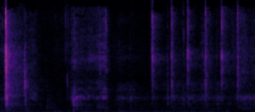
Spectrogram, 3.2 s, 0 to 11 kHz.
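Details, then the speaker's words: Hammerhead 250 ATV (250cc), tested with starting fluid on a jumper: a string of sharp dry clicks from the starter solenoid with no cranking, because the battery is not charged enough. Solenoid clicking, weak battery. "you can hear that's our solenoid down there so we'll put a little this in here"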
